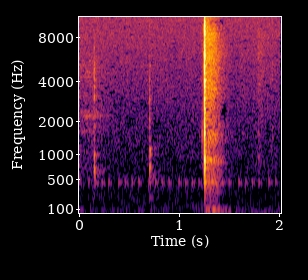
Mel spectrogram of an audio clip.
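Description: Gold metal ring mechanism of a Kikki-K medium planner being clicked open: a couple of faint ticks, then one sharp snap about a second in as the rings spring apart.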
